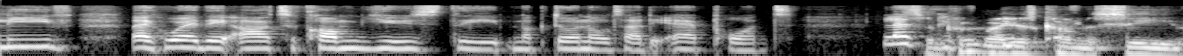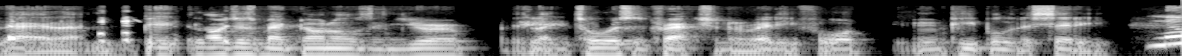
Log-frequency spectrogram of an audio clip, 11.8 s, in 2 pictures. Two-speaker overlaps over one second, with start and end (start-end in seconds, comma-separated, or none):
none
